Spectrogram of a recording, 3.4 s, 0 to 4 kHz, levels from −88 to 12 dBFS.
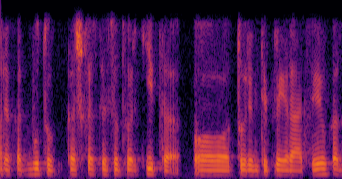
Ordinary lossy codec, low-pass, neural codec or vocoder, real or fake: AAC, 32 kbps; 3.6 kHz; none; real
